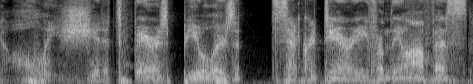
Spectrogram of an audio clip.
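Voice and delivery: hushed aside to a friend; secret whisper. Retold or imitated. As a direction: whisper it so she won't hear. Aside to friend beside star.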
